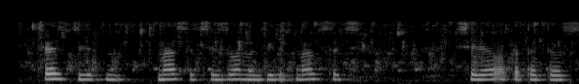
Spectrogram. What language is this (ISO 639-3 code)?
rus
